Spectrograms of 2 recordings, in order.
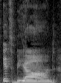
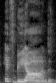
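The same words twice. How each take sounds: First: Loud, stressed catchphrase; emphatic compliment. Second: Loud, emphatic diva verdict; fashion declaration. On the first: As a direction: say it as her signature praise. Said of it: "was Panda's most special compliment". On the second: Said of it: "declared Panda". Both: Acted.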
